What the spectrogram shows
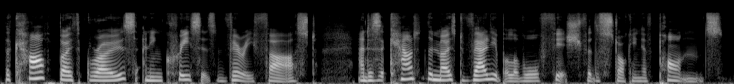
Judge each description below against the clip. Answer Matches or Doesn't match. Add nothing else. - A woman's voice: Matches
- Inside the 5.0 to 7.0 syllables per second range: Doesn't match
